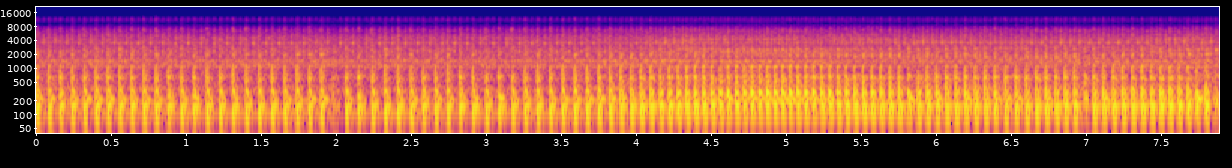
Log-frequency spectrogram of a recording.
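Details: Buggy single-cylinder with a carburettor air-setting problem, after the wet air filter was dried. An uneven thump at about four beats a second stumbles and cuts out while the carb air is being adjusted. Misfiring; air setting is suspected.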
